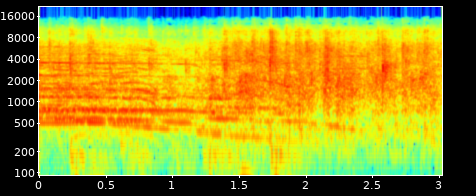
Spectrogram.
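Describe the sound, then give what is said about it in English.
An audience cheers and applauds loudly as performers walk onto the stage, with thick, steady clapping and scattered whoops and shouts riding over it. “each time they walk on stage, I want you to make a lot of noise and make them feel welcome.”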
